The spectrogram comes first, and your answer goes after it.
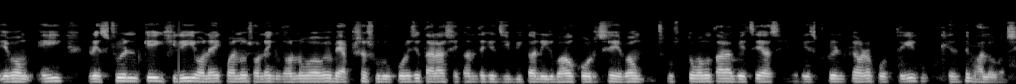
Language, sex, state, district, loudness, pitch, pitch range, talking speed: Bengali, male, West Bengal, North 24 Parganas, -17 LUFS, 135 Hz, 130-140 Hz, 175 wpm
